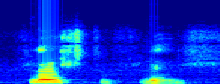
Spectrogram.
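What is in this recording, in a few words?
"flesh to flesh", Nigerian Pidgin, female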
